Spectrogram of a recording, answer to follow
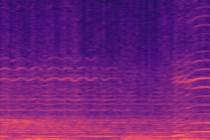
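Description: Dance-band orchestra playing live: held horn and saxophone chords over a moving bass line.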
